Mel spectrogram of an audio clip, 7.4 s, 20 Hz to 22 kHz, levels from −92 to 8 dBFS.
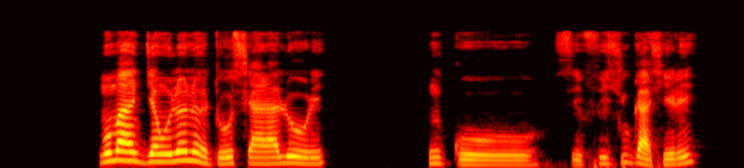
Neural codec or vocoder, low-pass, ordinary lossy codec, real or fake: none; 9.9 kHz; none; real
